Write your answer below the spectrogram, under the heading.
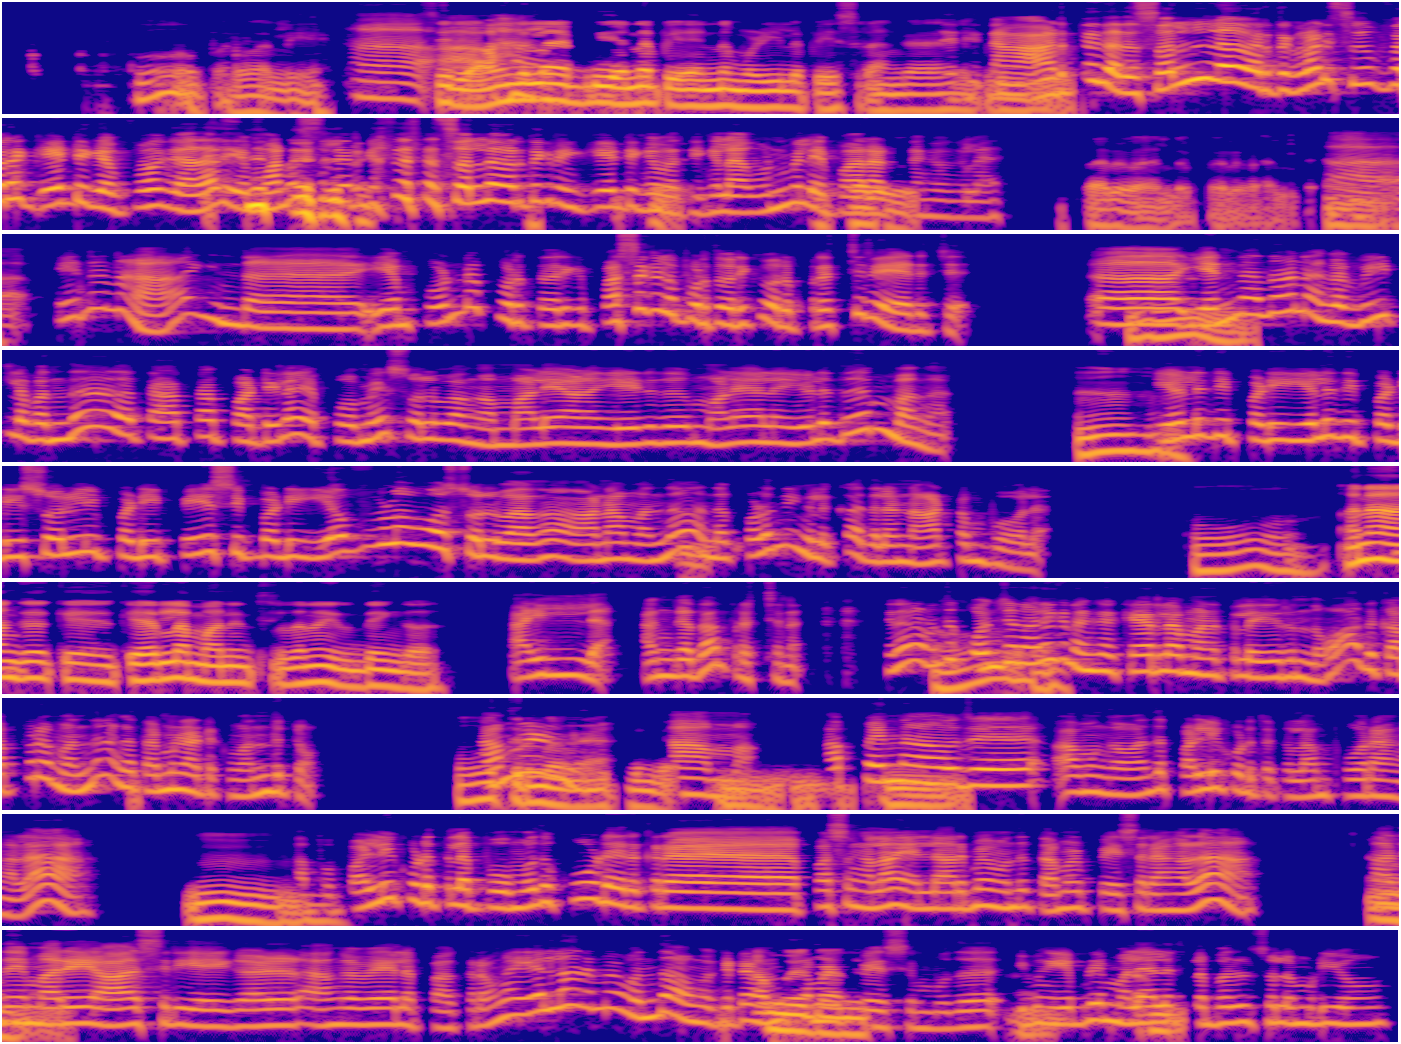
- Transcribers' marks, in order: other noise; inhale; laughing while speaking: "ம்ஆஹ"; laughing while speaking: "சொல்ல வரதுக்கு முன்னாடி சூப்பரா கேட்டிங்க … நீங்க கேட்டிங்க பார்த்தீங்களா?"; laugh; "பசங்களை" said as "பசங்கள"; "இல்லை" said as "இல்ல"; tapping; drawn out: "ம்"; "இவங்க" said as "இவன்"
- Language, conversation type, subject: Tamil, podcast, வீட்டில் உங்களுக்கு மொழியும் மரபுகளும் எப்படிக் கற்பிக்கப்பட்டன?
